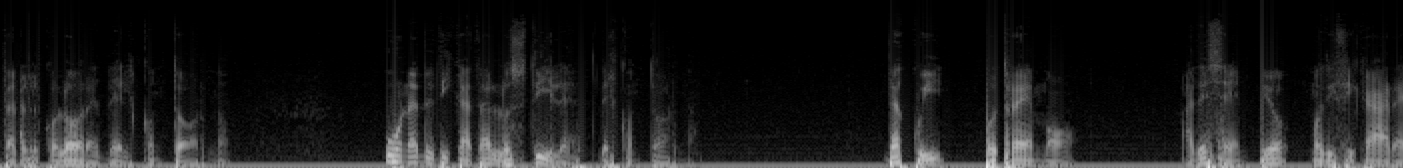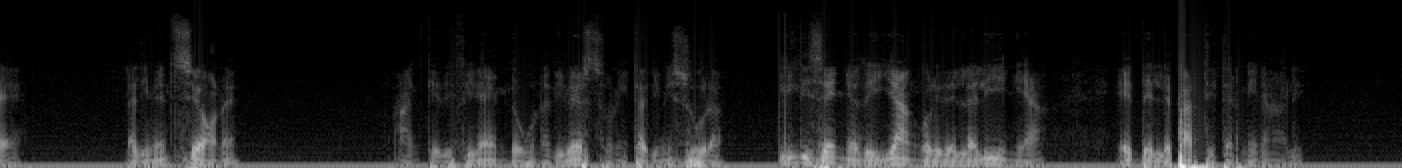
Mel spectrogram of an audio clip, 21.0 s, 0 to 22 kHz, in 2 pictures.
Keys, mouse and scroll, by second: 2.4 click, 11.1 5, 11.6 Return, 13.1 click, 16.1 click.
